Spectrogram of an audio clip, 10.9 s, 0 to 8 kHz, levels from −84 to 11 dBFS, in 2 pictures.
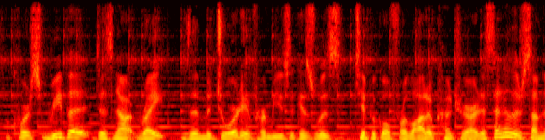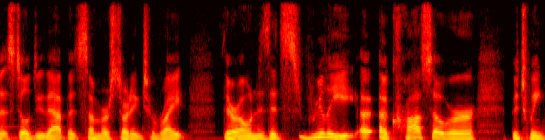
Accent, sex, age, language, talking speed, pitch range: American, male, 40-59, English, 235 wpm, 125-150 Hz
